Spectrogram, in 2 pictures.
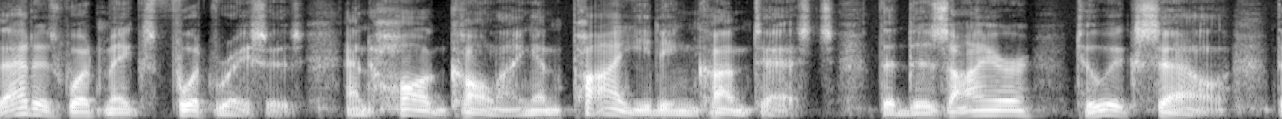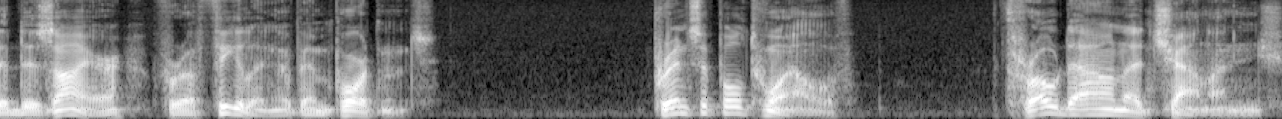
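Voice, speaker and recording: A man speaks at medium pitch with vocal fry and very wide pitch swings. He goes at a fairly slow pace, leaving long, frequent pauses. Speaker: audiobook narrator. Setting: studio. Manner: steady, formal, instructive; slows down and lists each principle in turn.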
